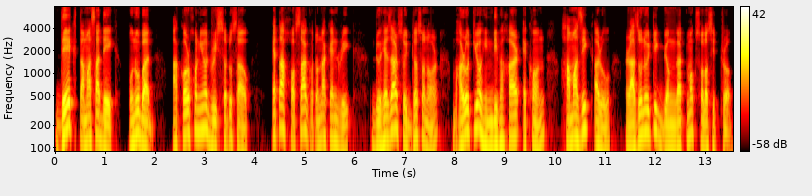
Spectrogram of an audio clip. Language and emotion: Assamese, neutral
